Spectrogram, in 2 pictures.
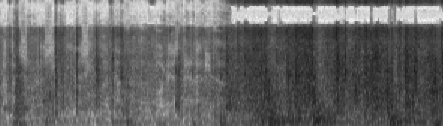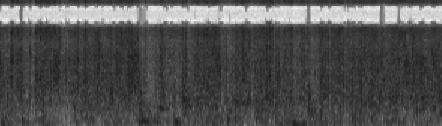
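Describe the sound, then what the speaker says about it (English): Hailstones pelt parked cars during a hailstorm in Turkey, a dense, loud, continuous clatter that suddenly intensifies after a few seconds and stays heavy, with wind buffeting the microphone. "These images show how the hailstones fell with a loud noise on the cars."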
